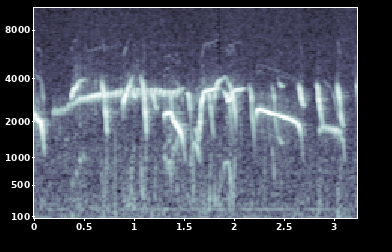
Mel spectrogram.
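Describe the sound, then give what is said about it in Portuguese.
A caller on the phone whistles an imitation of birdsong: a rapid, continuous warble of high trills and quick rising and falling chirps, fairly loud, with no talking. “Olha, o povo diz que eu canto igual a passarinho.”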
